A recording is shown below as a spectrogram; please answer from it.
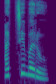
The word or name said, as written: ಅಚ್ಚಿಬರು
